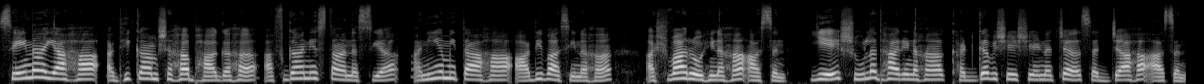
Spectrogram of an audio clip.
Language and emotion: Sanskrit, neutral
